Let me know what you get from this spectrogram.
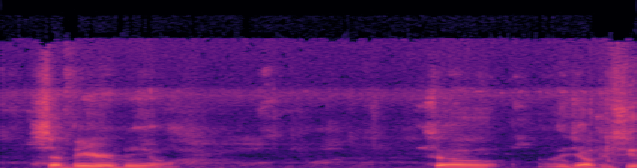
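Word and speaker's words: Sevierville: headman Tennessee so severe it's actually pronounced severe bill so they jump you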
